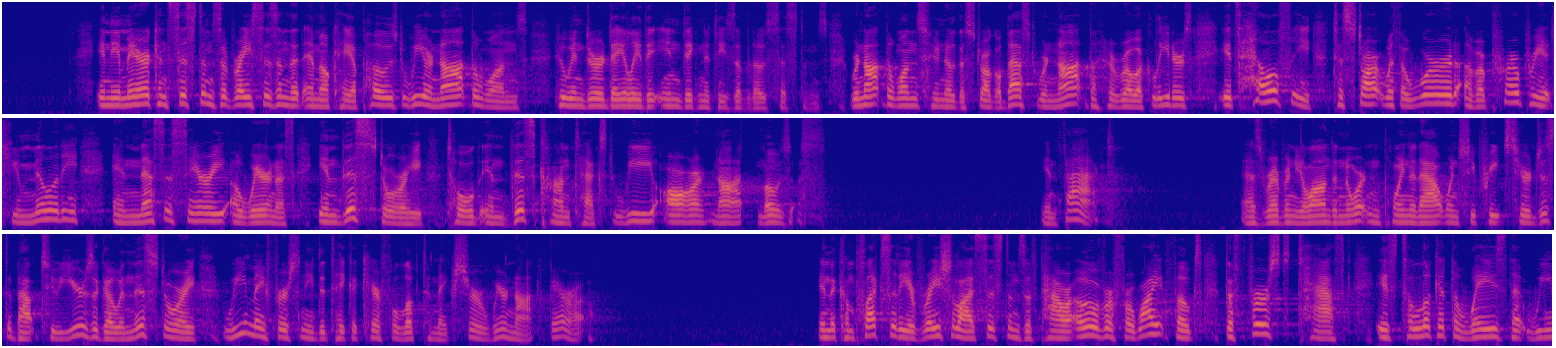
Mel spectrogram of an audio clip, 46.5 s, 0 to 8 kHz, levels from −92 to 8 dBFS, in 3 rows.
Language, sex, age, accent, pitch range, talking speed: English, male, 40-59, American, 130-165 Hz, 150 wpm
